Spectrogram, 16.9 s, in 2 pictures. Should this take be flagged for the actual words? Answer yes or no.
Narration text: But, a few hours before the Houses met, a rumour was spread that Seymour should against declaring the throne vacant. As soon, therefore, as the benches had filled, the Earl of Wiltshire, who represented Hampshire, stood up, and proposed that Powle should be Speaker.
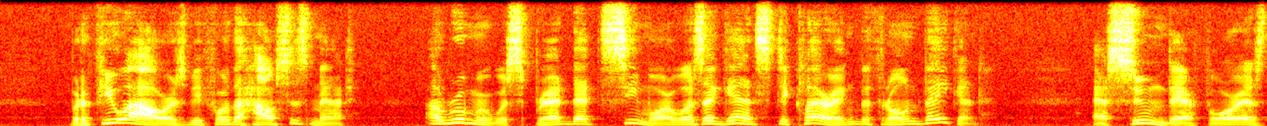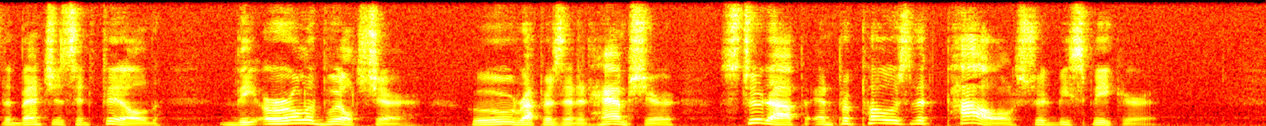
yes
